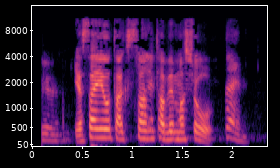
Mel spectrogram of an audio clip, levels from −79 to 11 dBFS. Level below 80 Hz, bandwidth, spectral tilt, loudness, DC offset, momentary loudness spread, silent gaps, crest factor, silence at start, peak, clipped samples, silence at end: -62 dBFS; 11.5 kHz; -2 dB/octave; -14 LUFS; under 0.1%; 13 LU; none; 16 dB; 0.1 s; 0 dBFS; under 0.1%; 0.2 s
